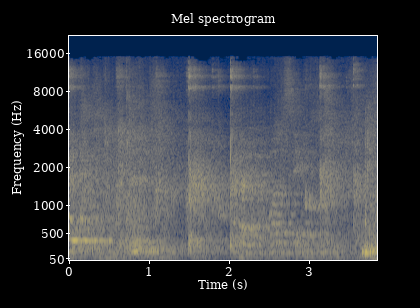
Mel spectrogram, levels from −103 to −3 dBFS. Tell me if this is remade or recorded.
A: recorded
